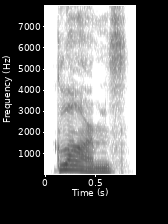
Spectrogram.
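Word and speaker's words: Glamis: g hard g l a m i s glams g o r g e s georges the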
